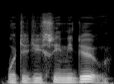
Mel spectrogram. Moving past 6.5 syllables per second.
No: 6.0 syllables/s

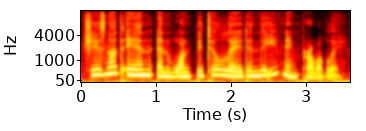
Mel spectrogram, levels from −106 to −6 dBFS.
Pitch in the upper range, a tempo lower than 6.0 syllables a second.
Yes: high, 210 Hz; 5.0 syllables/s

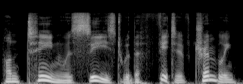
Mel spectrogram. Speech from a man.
Yes: male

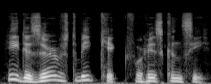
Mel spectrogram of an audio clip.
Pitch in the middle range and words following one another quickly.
Yes: medium, 155 Hz; fast, 225 wpm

